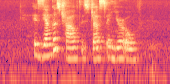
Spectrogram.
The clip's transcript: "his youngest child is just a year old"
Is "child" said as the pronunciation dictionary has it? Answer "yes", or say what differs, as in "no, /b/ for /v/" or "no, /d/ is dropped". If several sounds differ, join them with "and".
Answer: yes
